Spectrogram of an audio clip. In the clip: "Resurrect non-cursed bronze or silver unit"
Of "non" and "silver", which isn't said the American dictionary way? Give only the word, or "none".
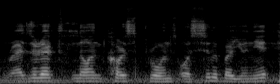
silver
